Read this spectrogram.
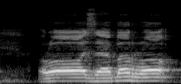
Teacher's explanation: دیکھیں را کے اوپر زبر ہے تو اس کو موٹا پڑھیں گے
